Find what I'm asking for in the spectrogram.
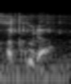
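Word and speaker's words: Okudah: They're going to go with Jeff Okuda, cornerback. – Wow, you actually said his name right for the first time.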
